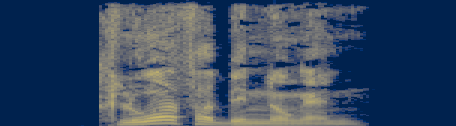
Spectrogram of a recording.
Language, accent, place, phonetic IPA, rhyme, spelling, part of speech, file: German, Germany, Berlin, [ˈkloːɐ̯fɛɐ̯ˌbɪndʊŋən], -oːɐ̯fɛɐ̯bɪndʊŋən, Chlorverbindungen, noun, De-Chlorverbindungen.ogg
- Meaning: plural of Chlorverbindung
